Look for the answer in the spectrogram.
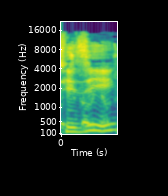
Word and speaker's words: Taizé: Ah, Taizé, ja, weiß ich, weiß nicht, Franzosen halt, äh, keine Taizé, Taizé, so wird Taizé, ausgesprochen.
